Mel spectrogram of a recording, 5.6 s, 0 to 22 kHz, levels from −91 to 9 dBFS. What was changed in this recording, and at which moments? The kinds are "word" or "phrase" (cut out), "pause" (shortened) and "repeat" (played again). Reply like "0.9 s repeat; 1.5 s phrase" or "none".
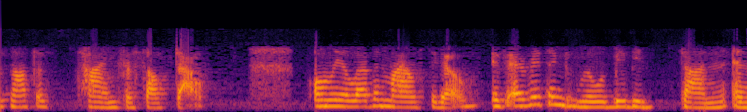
3.6 s pause; 4.2 s phrase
